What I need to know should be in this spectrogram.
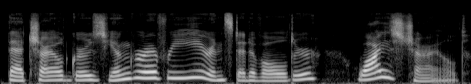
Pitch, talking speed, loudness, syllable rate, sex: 225 Hz, 125 wpm, -17 LUFS, 3.9 syllables/s, female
